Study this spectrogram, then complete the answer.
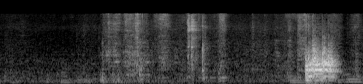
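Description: Foam packing and cardboard rustle and scrape as they are handled.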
